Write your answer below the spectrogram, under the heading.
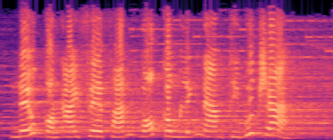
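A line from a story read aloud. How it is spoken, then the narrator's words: Shrill shout. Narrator (Vietnamese): Phương Dung quát lên lanh lảnh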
